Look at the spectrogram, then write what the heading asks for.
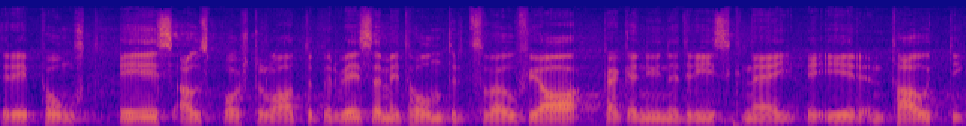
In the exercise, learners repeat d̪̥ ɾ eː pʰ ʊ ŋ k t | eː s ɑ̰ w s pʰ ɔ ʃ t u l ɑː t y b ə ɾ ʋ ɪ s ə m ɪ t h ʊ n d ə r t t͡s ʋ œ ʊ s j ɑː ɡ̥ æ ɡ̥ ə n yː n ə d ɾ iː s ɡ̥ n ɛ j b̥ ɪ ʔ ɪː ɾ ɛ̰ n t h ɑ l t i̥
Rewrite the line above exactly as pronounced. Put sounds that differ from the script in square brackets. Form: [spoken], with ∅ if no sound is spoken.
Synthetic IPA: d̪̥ ɾ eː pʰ ʊ ŋ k t | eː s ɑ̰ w s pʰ ɔ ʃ t u l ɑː t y b ə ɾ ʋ ɪ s ə m ɪ t h ʊ n d ə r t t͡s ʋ œ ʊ [f] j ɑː ɡ̥ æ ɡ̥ ə n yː n ə d ɾ iː s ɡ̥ n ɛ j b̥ ɪ ʔ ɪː ɾ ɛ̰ n t h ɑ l t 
